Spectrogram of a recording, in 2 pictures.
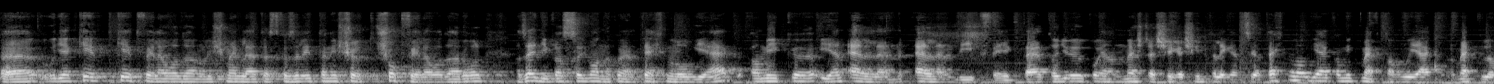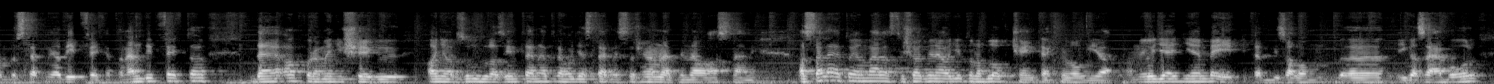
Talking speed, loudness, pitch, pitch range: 150 wpm, -16 LUFS, 130 Hz, 115-145 Hz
